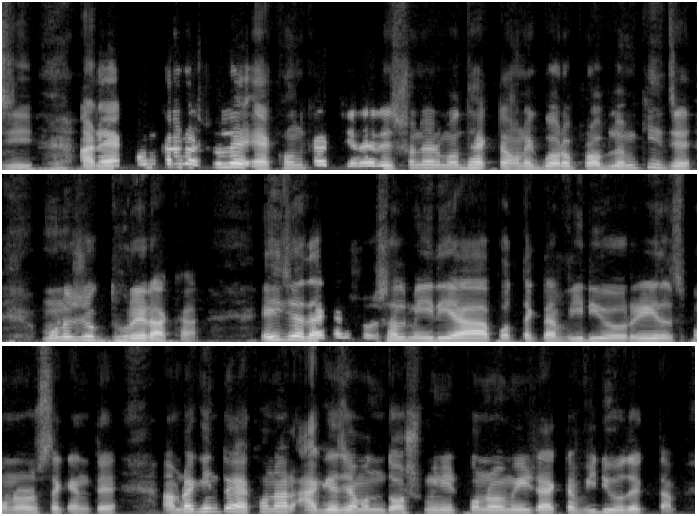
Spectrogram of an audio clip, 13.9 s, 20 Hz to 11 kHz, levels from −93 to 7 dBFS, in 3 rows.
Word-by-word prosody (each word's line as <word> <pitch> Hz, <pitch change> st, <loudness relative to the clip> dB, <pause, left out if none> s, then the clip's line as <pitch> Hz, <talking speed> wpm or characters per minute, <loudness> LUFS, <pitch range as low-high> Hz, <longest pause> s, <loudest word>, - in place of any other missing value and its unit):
জী। 125 Hz, 0 st, -6 dB, 0.4 s
আর 150 Hz, -, +4 dB
এখনকার 230 Hz, +5 st, -1 dB
আসলে 245 Hz, +2 st, +3 dB, 0.2 s
এখনকার 195 Hz, +5 st, -1 dB
generation 180 Hz, +4 st, 0 dB
এর 200 Hz, -, -2 dB
মধ্যে 195 Hz, 0 st, -1 dB
একটা 180 Hz, -, -5 dB
অনেক 175 Hz, 0 st, -3 dB
বড় 170 Hz, +1 st, +4 dB
problem 165 Hz, +3 st, 0 dB
কী 235 Hz, -, -7 dB
যে, 165 Hz, -, +1 dB, 0.4 s
মনোযোগ 200 Hz, +3 st, +1 dB
ধরে 160 Hz, +4 st, +3 dB
রাখা। -, -, -2 dB, 0.5 s
এই 210 Hz, -, +3 dB
যে 230 Hz, -, +8 dB
দেখেন, 170 Hz, +4 st, +2 dB
social 180 Hz, +3 st, -2 dB
media 165 Hz, -1 st, +3 dB, 0.2 s
প্রত্যেকটা 165 Hz, -1 st, -2 dB
ভিডিও 155 Hz, 0 st, -3 dB, 0.2 s
reels 150 Hz, -1 st, -1 dB
১৫ 155 Hz, 0 st, -2 dB
সেকেন্ডে। 145 Hz, -1 st, -4 dB, 0.4 s
আমরা 190 Hz, +6 st, +4 dB
কিন্তু 220 Hz, +1 st, -2 dB
এখন 195 Hz, +3 st, -7 dB
আর 200 Hz, -, +1 dB
আগে 165 Hz, +2 st, +1 dB
যেমন 185 Hz, 0 st, 0 dB
১০ 150 Hz, -, -2 dB
মিনিট, 170 Hz, 0 st, -4 dB
১৫ 175 Hz, +1 st, 0 dB
মিনিট 175 Hz, -1 st, -2 dB
আর 160 Hz, -, +4 dB
একটা 170 Hz, -, -4 dB
ভিডিও 160 Hz, +1 st, -3 dB
দেখতাম। 100 Hz, -7 st, -8 dB
170 Hz, 175 wpm, -21 LUFS, 155-195 Hz, 0.5 s, যে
